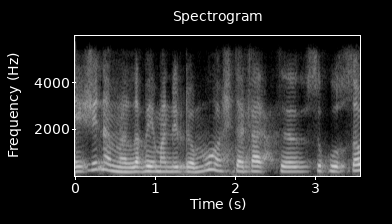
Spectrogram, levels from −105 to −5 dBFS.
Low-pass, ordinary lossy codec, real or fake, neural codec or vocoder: 5.4 kHz; Opus, 64 kbps; fake; codec, 16 kHz in and 24 kHz out, 0.9 kbps, LongCat-Audio-Codec, four codebook decoder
